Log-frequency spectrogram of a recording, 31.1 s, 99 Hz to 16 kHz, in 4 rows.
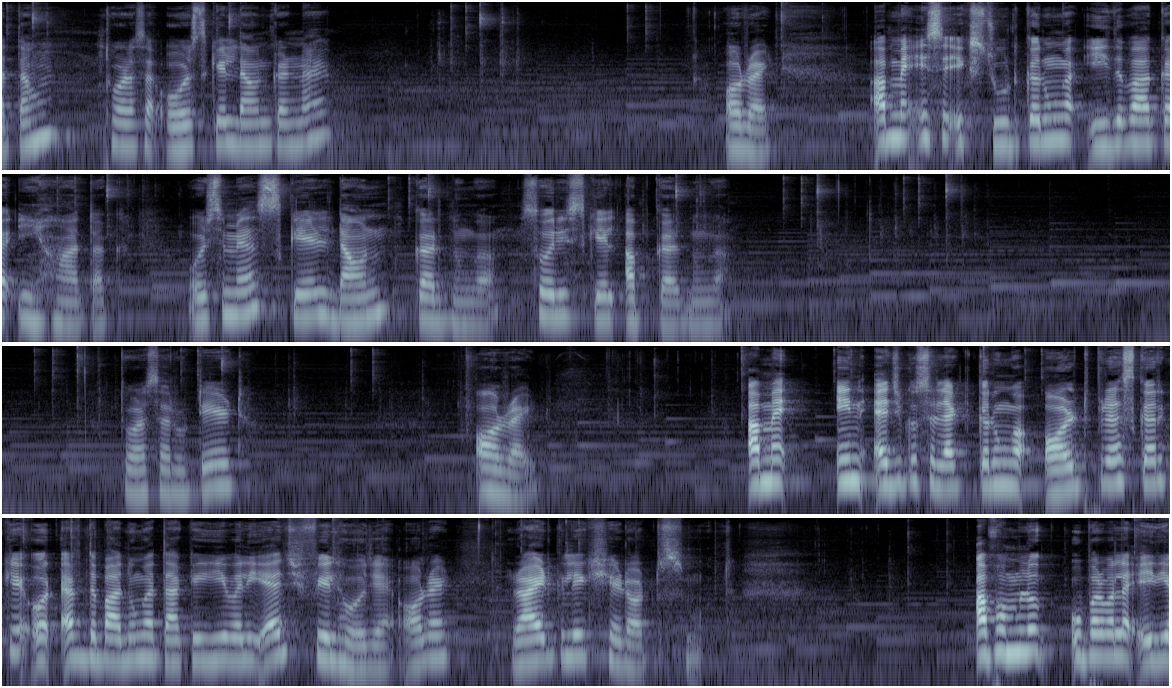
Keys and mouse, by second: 25.6 b, 26.8 right click, 30.9 b.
